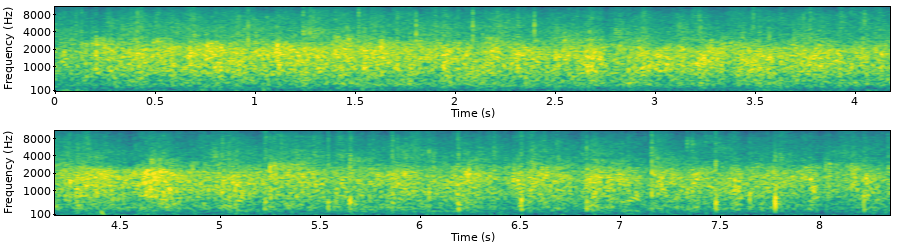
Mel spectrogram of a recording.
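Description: Sustained audience applause for the presenter at the end of a talk, a dense steady wash of many hands clapping at a constant loud level for several seconds, with no voices standing out.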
